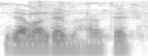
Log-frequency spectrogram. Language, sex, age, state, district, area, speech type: Bengali, male, 30-45, West Bengal, Birbhum, urban, spontaneous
